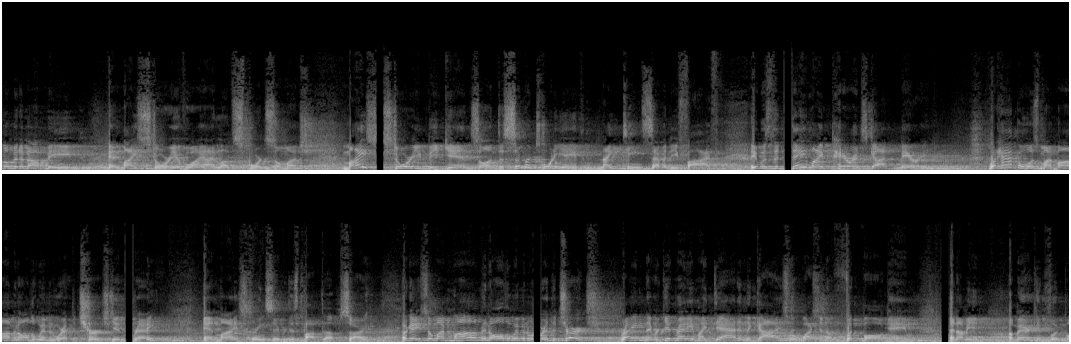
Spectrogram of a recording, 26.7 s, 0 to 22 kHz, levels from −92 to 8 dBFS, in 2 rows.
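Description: At 1.38 to 1.42 s a short concealed packet loss occurs. About 30 ms of the stream never arrived in time, and the receiver bridged the hole by extending the preceding sound before crossfading back into real audio. It is heard as a brief smear. Similar but smaller concealments follow at 3.75 to 3.78 s and 5.52 to 5.54 s, each covering about 10 ms. Each of these is a quick wobble, not a clear dropout.

At 4.67 s the first gap between chunks appears: a 100 ms silence. The audio was delivered in 5-second chunks, and silence is left at each join. No content is removed, but the flow stops abruptly. The same hole recurs at 9.77 s, 14.87 s, 19.97 s and 25.07 s. That makes a regular stutter every 5.1 s.

Another short concealed packet loss sits at 10.92 s and is heard as a brief wobble.

At 15.07 to 15.15 s, just after the third chunk gap, a burst of packet loss removes about 60 ms of consecutive audio. 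The receiver synthesised a continuation of the last sound and faded it as the gap lengthened. The result is a held buzz or fading hiss, after which the audio jumps ahead with that stretch missing.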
